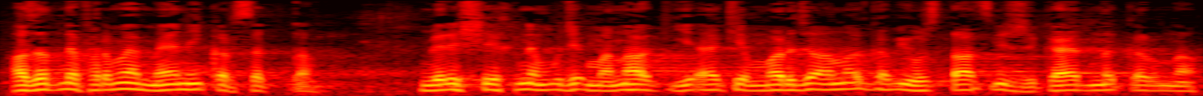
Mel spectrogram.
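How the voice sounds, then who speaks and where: A man's voice: mid-range voice, fairly even intonation, vocal fry, dark tone. A man giving a storytelling sermon as a religious scholar, voicing each person in the tale in turn. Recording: dull, echoey hall sound.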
